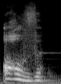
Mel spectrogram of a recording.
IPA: ɒv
